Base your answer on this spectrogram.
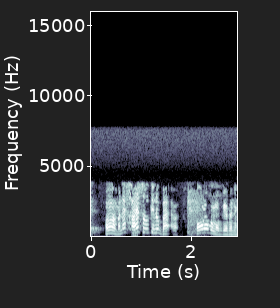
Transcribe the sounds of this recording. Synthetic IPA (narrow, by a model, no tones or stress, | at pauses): ɔmɛnɛsaɪsokinũba | ɔlɔbɔlɔbɪkɛmɛnɛ̃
